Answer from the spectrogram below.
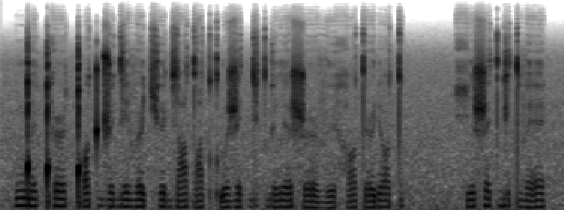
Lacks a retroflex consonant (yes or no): no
